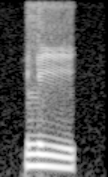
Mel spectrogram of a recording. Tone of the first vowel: low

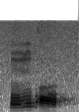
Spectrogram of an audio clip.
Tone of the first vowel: rising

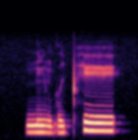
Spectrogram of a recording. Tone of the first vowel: low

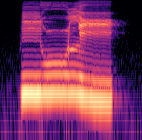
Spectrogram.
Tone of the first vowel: high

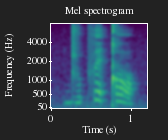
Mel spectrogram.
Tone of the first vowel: rising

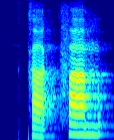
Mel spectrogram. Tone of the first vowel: low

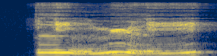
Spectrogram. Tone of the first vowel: low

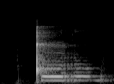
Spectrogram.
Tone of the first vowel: high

